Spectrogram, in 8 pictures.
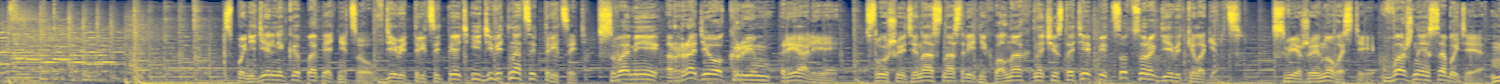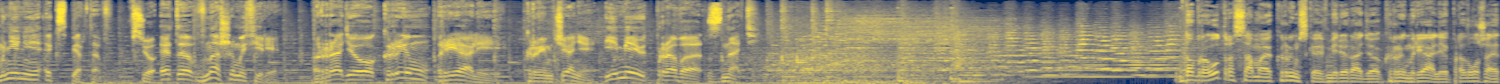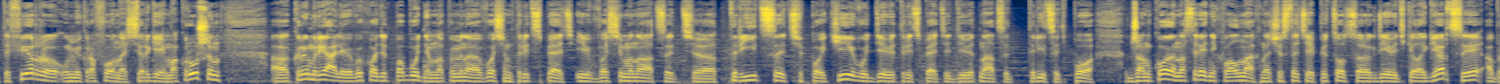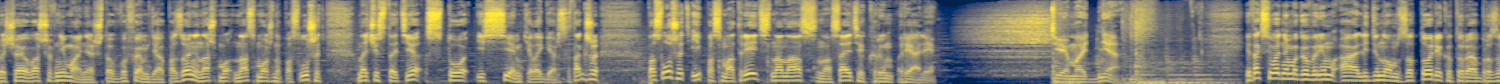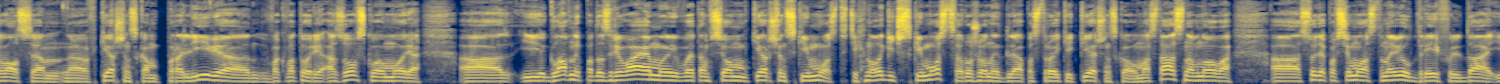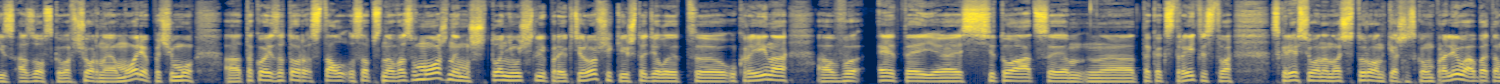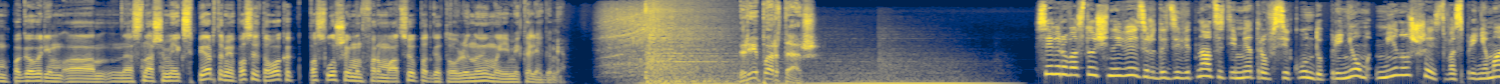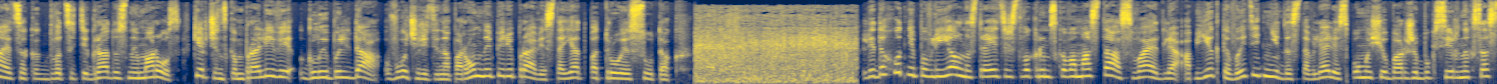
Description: Вранці в ефірі Радіо Крим.Реалії говорять про крижаний затор який утворився в Керченській протоці на місці будівництва моста з Криму до сусідньої Росії. Технологічний міст, споруджений для побудови Керченського мосту, зупинив дрейф льоду з Азовського в Чорне море.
